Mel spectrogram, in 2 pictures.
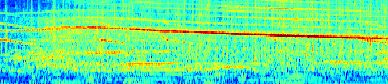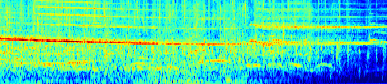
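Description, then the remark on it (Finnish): Steady, dense, loud applause given for an answer on the Yle Radio Suomi quiz show Kysymys vai vastaus? fills the whole stretch, with a high whistling tone gliding slowly downward above it and a low rumble underneath, fading slightly at the end. “Hei, tämä on aivan varmasti totta ja mä annan sulle tästä aplodit.”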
